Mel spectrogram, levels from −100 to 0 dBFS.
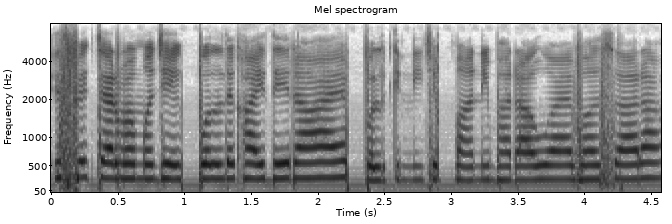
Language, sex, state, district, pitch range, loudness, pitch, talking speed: Hindi, female, Chhattisgarh, Raigarh, 250-270 Hz, -15 LUFS, 260 Hz, 260 wpm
